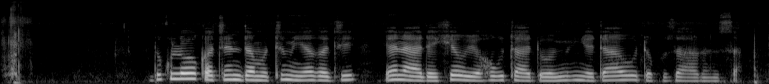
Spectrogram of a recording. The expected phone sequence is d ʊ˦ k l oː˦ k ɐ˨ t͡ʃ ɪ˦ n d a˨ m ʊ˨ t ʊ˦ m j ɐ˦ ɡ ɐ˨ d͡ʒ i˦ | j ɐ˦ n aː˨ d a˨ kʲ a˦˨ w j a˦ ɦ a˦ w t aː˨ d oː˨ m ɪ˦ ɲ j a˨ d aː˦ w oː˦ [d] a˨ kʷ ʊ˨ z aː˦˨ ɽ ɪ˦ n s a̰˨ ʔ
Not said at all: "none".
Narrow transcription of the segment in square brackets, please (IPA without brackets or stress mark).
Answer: d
